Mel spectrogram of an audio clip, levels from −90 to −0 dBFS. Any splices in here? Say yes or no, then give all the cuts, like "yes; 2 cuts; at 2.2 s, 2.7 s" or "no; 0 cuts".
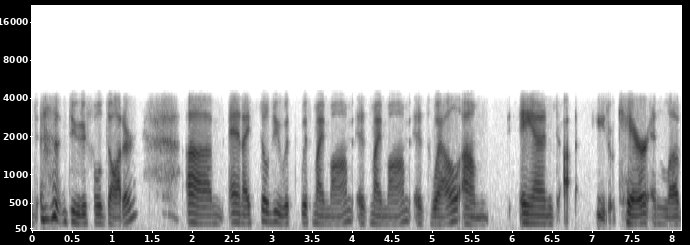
yes; 1 cut; at 4.2 s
